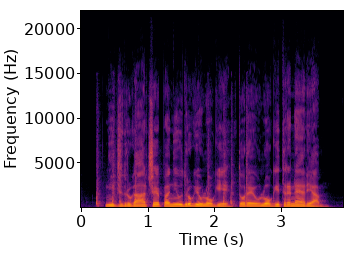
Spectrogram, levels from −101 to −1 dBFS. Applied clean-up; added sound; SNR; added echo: none; Knock; 20 dB; none.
